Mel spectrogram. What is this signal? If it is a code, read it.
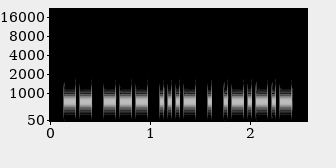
Morse code, heard as a keyed tone, about 30 wpm, 700 Hz. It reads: MOVE.
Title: Sentences from Top 1000 Words - Review Part 2 - 30wpm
